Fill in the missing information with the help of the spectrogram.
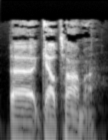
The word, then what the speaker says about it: Gautama: Gautama.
